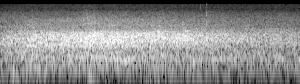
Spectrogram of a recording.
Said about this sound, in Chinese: 下雨怎么下的这么大？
